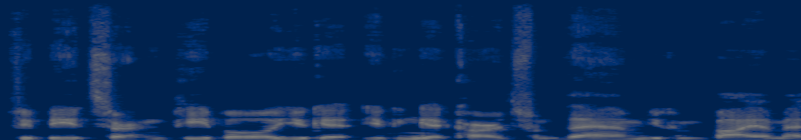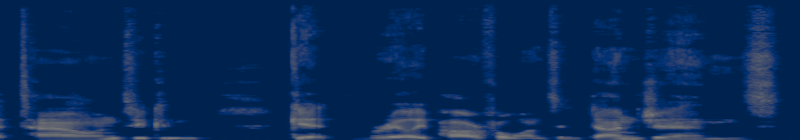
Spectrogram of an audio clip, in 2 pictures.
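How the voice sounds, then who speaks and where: Male podcast guest or panelist, casual, crisp forward tone, dry close recording. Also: mid-range voice, flat delivery, moderate pace, pushed and bright, no room sound, rough recording. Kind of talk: casual gaming chat.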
